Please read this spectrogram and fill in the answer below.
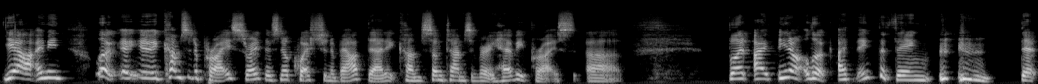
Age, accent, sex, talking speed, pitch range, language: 50-69, American, female, 200 wpm, 165-215 Hz, English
